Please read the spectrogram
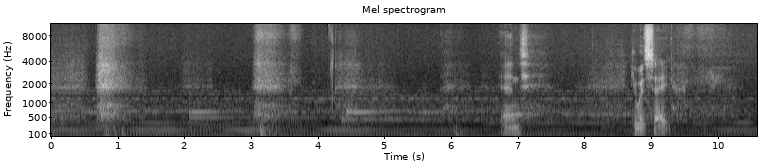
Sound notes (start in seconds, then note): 0.0 soft peaceful music; 0.1 sighing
